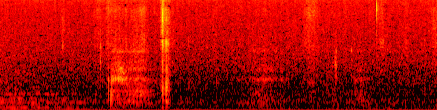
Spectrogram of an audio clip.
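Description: Rubber gloves rustle softly.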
